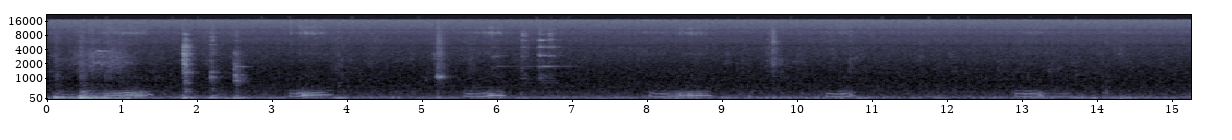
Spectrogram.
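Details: Elderly cat, almost 14 and healthy, snoring while asleep in February 2017; faint low grating snores recur roughly every two and a half seconds under steady background hiss, with a few soft clicks early on.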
